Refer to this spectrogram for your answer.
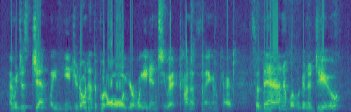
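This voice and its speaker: Noticeable background noise sits behind a woman's voice. She speaks at a moderate pace with medium pitch and ordinary pitch variation. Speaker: cooking channel host. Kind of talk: cooking tutorial. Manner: loud; casual, chatty with fillers.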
